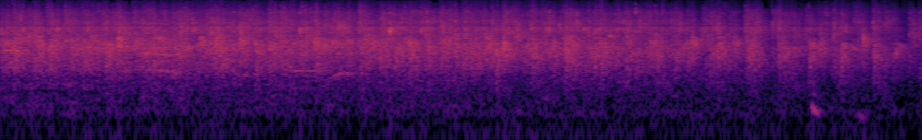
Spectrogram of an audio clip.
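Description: Sustained audience applause, a dense, steady wash of many hands clapping at a loud, even level for the whole stretch, fading slightly toward the end, with no voices standing out.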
